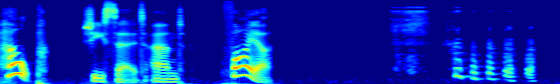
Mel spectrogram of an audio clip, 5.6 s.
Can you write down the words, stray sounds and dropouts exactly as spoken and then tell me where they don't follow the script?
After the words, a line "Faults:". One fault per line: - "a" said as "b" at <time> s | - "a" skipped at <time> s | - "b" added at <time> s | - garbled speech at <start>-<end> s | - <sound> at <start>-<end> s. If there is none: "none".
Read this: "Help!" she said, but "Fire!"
"Help!" she said, and "Fire!"
Faults:
- "but" said as "and" at 1.5 s
- laugh at 3.9-5.4 s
